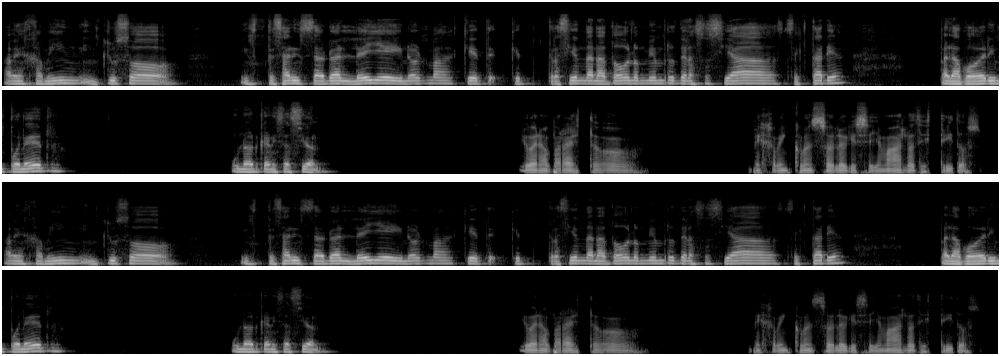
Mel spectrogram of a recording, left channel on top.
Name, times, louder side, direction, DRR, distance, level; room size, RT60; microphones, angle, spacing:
voice 1, 0.0-1.7 2.4-8.5 9.4-10.6 12.3-13.2, left 1 dB, 45° left, 2.6 m, -25 dB
voice 2, 15.1-16.4 17.5-19.8, left 2 dB, 80° left, 3.9 m, -33 dB
head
